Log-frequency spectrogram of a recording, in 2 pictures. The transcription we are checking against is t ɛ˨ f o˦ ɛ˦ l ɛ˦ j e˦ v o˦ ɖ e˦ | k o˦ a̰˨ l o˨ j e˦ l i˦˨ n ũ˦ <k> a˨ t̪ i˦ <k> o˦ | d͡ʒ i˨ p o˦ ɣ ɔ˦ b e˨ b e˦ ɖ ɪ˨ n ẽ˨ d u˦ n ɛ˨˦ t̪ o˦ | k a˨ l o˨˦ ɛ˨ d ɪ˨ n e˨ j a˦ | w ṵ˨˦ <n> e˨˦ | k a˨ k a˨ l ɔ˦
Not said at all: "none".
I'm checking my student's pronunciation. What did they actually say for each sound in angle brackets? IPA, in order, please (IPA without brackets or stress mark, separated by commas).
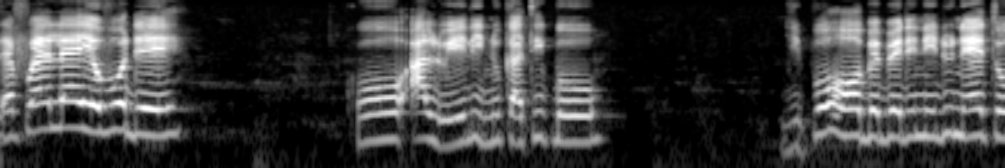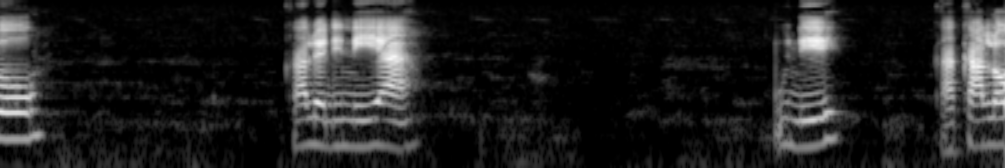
k, k͡p, n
